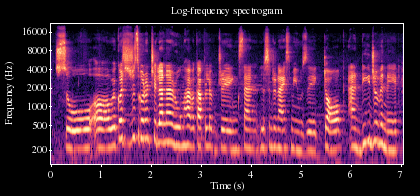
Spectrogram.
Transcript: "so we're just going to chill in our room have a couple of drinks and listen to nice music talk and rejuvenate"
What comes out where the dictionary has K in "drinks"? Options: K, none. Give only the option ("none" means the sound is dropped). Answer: K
